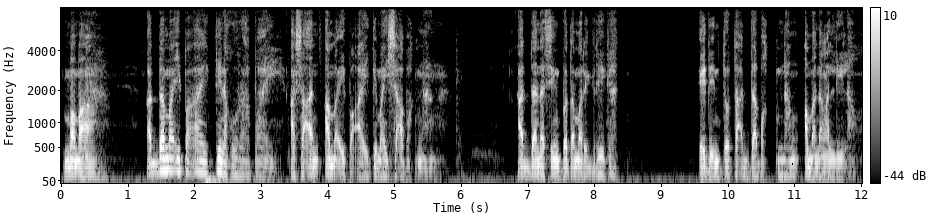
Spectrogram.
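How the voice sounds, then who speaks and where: An actor playing a rich young son in a radio drama, earnest and pleading, with a breathy, rough voice. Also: male voice, on the low side, sing-song, normal speed, long pauses, a bit bright, full character voice. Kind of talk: Filipino radio drama acting.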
